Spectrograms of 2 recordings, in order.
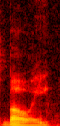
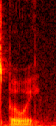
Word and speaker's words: Bowie: In most of the United States, it's Bowie. But in Maryland and eastern and central Texas, it's Bowie.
